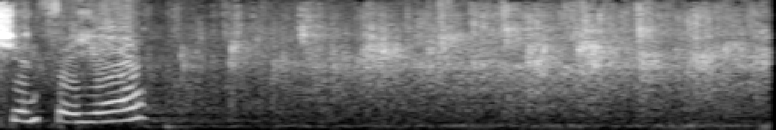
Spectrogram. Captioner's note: clapping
